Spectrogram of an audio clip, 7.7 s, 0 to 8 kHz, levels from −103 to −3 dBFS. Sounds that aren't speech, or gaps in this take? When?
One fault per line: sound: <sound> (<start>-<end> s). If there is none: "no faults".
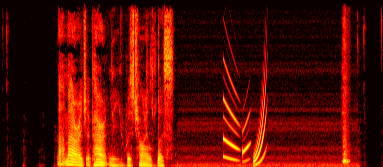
sound: chirp (4.5-5.4 s)
sound: whoosh (6.8-7.0 s)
